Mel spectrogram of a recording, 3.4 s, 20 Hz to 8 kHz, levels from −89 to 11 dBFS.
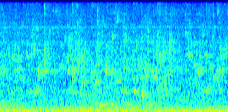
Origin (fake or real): fake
